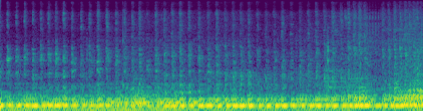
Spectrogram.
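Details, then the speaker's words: Car with big injectors and an unknown chipped ECU: rough, choppy revving with uneven pulses and stumbles under throttle, motorcycle-like; misfire suspected from mismatched injector map and dead times, stock injectors to be swapped to rule out. "I told him to uh swap out the uh injectors for some stock ones to kind of rule out the misfire sound or whatever this choppiness that it has. It sounds like a motorcycle to be honest with you guys."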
